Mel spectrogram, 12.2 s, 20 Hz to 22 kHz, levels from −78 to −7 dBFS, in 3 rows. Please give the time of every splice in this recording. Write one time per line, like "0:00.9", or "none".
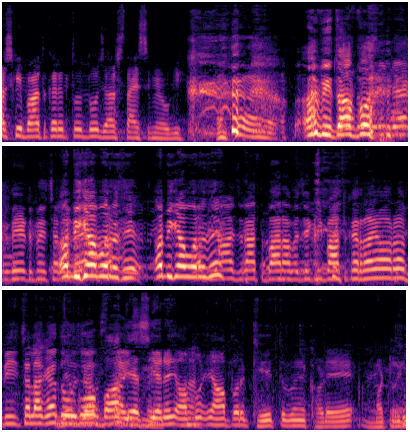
none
